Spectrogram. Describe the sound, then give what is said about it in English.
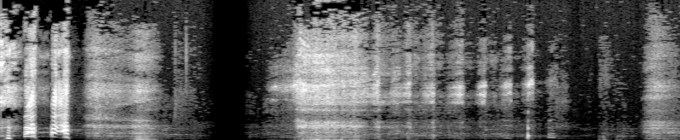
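A snort from someone in the audience, a short breathy nasal burst set among scattered breaths and faint small noises. “Did someone snort? Anyone out here?”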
